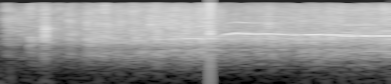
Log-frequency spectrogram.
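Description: A crowd claps steadily, a dense wash of many hands applauding for the whole stretch, with no voices over it, as an audience votes by clapping for which story it wants to hear.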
